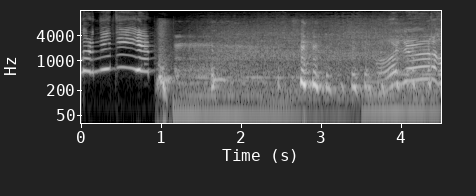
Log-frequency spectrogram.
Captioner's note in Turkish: Gülme sesi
